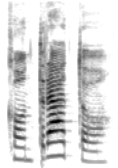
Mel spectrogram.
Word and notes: contrato: Spanish

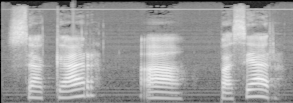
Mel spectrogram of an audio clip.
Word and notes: sacar a pasear: spanish

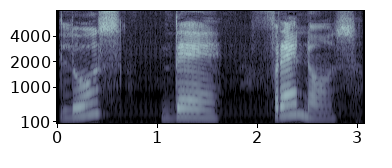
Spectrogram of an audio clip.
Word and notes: luz de frenos: Spanish

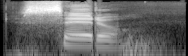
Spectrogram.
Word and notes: cero: spanish

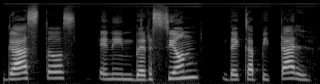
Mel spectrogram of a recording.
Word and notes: gastos en inversion de capital: Spanish

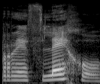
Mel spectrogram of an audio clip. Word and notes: reflejo: Spanish

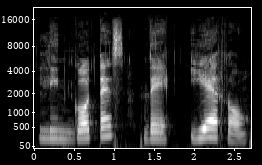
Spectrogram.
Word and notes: lingotes de hierro: spanish

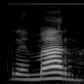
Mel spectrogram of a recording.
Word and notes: remar: Spanish

